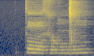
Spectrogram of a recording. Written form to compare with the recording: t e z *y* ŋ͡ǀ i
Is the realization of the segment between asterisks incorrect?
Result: yes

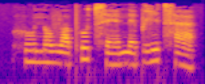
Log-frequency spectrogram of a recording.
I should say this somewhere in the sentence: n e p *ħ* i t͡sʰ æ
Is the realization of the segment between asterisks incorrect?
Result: yes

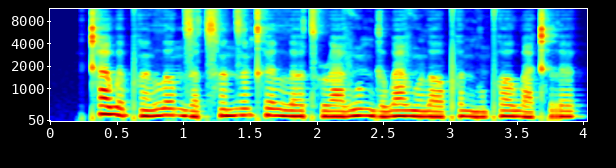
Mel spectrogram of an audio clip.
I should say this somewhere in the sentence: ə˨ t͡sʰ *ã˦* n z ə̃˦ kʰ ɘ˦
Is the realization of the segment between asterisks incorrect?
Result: yes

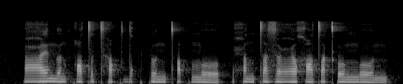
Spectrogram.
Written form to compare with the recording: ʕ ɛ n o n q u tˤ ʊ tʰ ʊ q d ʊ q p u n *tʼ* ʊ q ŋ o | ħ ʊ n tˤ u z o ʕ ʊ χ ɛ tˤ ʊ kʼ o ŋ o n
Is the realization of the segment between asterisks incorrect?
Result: no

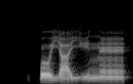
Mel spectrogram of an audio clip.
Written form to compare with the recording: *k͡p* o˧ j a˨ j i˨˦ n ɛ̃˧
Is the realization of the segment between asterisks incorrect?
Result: no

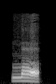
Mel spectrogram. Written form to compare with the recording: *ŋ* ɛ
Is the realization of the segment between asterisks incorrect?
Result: no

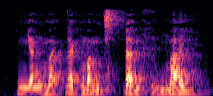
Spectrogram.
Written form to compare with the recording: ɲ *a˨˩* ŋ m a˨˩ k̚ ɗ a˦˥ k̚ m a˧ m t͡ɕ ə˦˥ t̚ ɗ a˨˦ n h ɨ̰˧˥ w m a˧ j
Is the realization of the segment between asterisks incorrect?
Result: yes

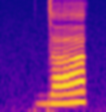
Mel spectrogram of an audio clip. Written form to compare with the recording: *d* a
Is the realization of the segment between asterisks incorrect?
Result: no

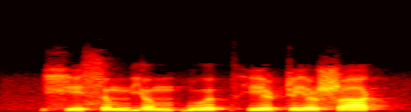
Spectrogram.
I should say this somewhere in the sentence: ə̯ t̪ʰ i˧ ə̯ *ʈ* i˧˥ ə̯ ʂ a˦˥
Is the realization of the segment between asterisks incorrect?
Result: no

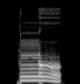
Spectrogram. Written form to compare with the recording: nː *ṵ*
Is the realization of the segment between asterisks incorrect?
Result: yes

